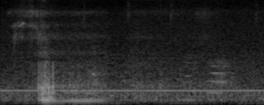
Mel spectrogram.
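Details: Snoring: a single short, rough snorting snore followed by a soft breathy exhale, over a steady background hum.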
